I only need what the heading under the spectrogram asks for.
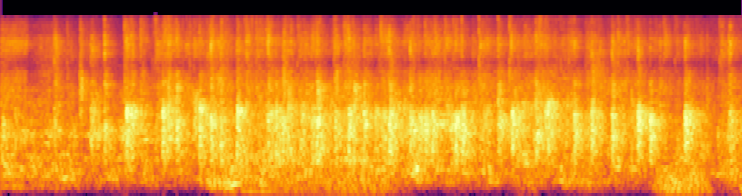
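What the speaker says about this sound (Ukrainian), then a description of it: "Ваші оплески" Studio audience at a Ukrainian stand-up comedy show applauds steadily for several seconds, dense sustained clapping with a few faint chuckles mixed in.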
